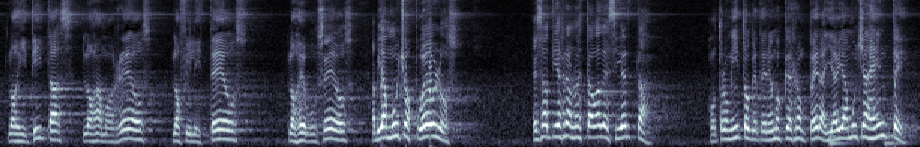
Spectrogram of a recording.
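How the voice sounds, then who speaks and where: Amid noticeable background noise, a man with a high pitch speaks at a fairly slow pace with long, frequent pauses and ordinary pitch variation. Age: 70s. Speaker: Bible class teacher, former pastor. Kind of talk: Bible study class. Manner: conversational, question-and-answer with class.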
